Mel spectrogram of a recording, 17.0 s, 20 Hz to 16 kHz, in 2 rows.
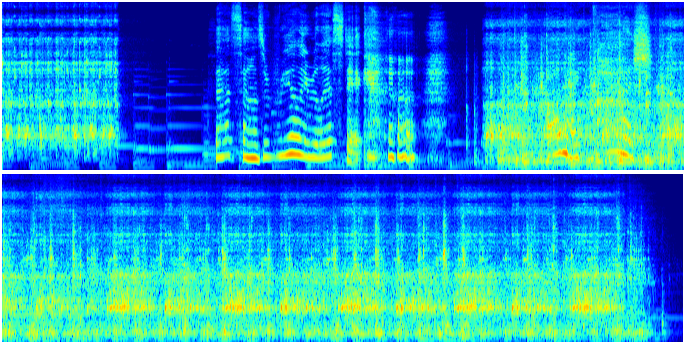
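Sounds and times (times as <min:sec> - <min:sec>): toy washing machine churning: 0:00.0 - 0:01.5, 0:06.0 - 0:16.8.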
